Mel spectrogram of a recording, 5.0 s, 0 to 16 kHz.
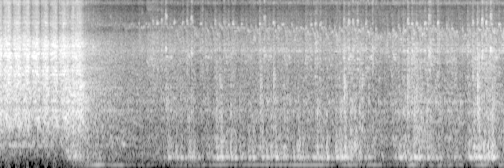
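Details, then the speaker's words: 2005 Suzuki Carry PV 1.0 cold start: brief starter crank catches, then a settled low-rpm idle with gentle regular pulses, smooth, no knocking from rocker arms, con rods or bearings. Normal cold start and idle. "ini kondisi mesin masih dingin ya. Dan untuk kondisi RPM rendah, ini suaranya masih halus, masih oke. Tidak ada ciri-ciri seker, stang seker, metal kena."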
